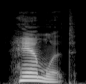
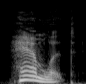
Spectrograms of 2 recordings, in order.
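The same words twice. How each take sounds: Both takes have the same delivery.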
